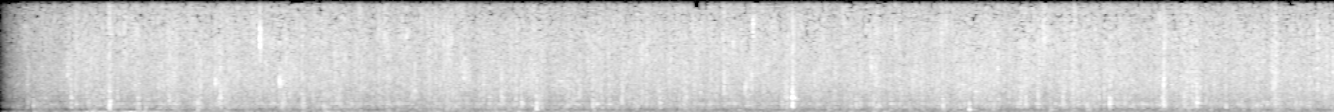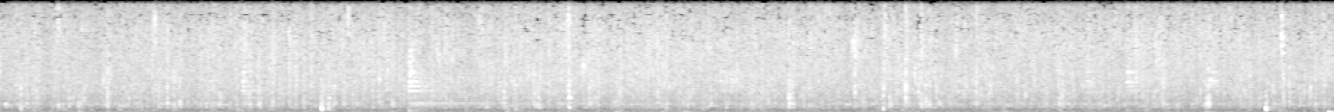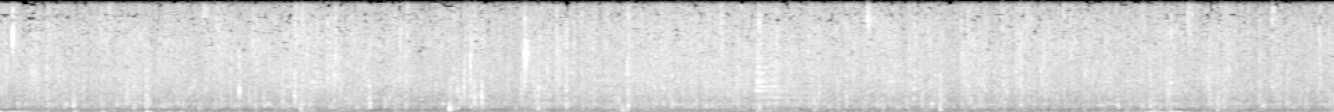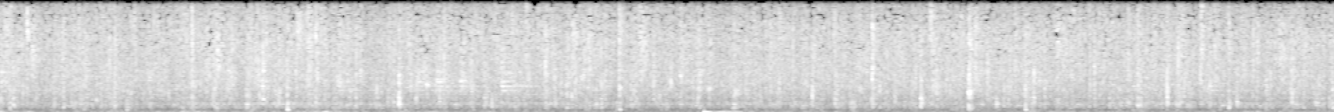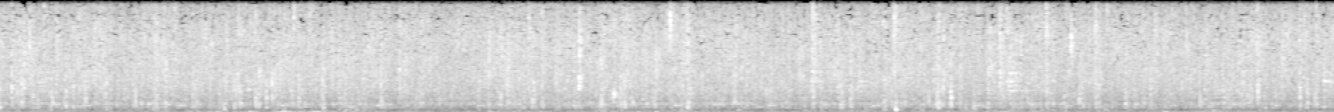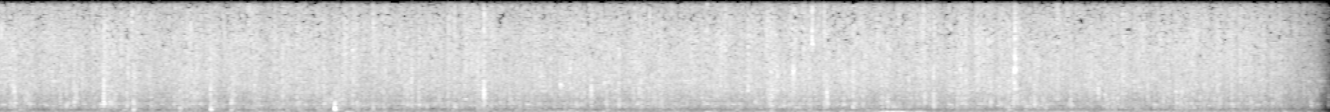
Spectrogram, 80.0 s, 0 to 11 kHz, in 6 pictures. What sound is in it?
Summer Rain in Aberteifi
Stereo recording from the kitchen doorway made with an Edirol R44 and Behringer C4 mics. You might also hear the sound of 6 gallons of honeysuckle wine fermenting in the kitchen behind. 16/07/15
weather, shower, Wales, field-recording, rain, raining, nature, UK, rainfall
